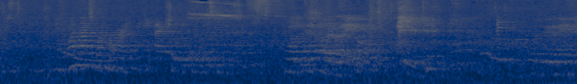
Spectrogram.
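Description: A woman talks with animation nearby.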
